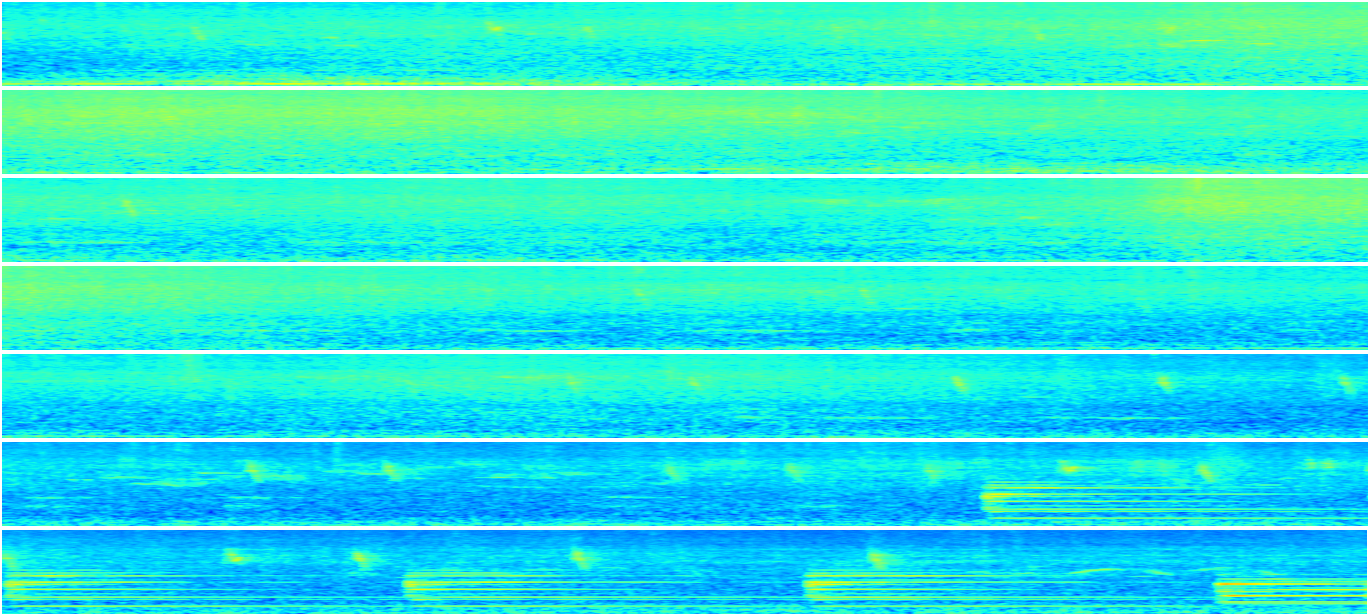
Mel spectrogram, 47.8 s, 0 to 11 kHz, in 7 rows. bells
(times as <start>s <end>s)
39.1s 47.8s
